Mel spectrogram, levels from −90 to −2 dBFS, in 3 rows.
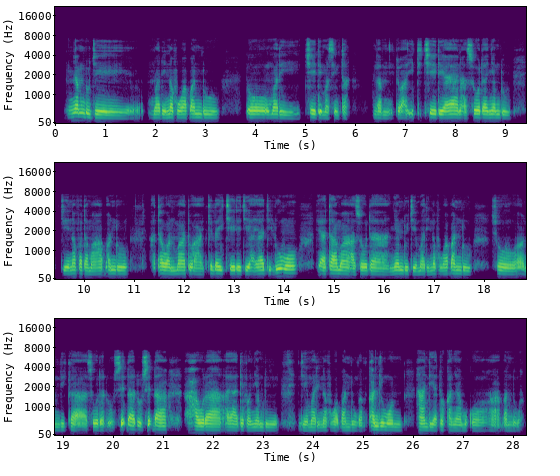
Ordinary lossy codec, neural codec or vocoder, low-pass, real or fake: none; none; 7.2 kHz; real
